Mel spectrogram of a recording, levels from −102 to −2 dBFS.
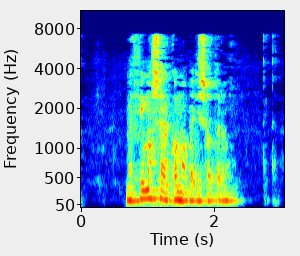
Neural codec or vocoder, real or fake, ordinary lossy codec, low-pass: codec, 16 kHz, 8 kbps, FreqCodec, larger model; fake; AAC, 32 kbps; 7.2 kHz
